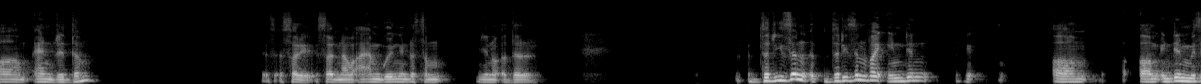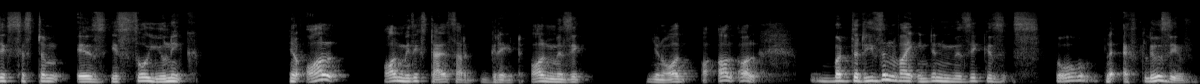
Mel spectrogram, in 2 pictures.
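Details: Adult man described as a person who stammers, speaking conversationally; stuttering (stammering).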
